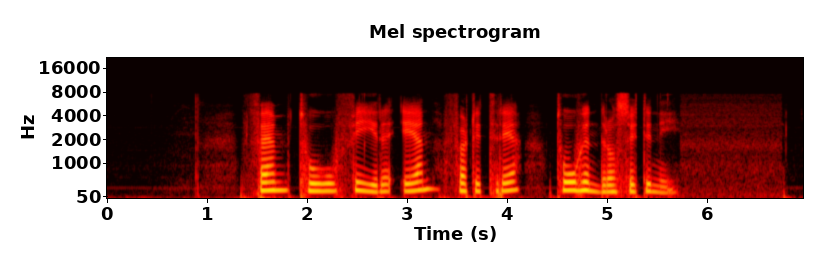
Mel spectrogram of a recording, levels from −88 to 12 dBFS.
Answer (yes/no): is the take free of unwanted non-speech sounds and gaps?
yes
